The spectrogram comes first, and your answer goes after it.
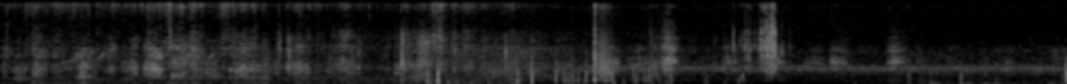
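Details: A German Shepherd and a pitbull at play, giving rapid breathy pants mixed with a few sharp clicks and scuffling noises, brief whimper-like squeaks near the middle.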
